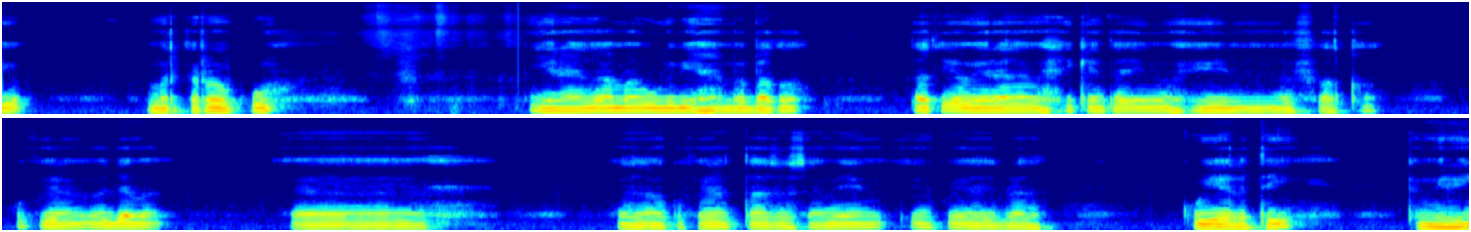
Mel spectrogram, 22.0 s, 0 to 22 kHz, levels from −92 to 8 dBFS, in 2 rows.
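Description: A single bit flipped in memory or on a digital link, corrupting one sample at a time: at 3.87 s the sample value jumps by a power of two to about -25 dBFS and snaps straight back, and at 8.14 s the same bit error spike recurs at about -37 dBFS. Each is heard as one sharp, broadband tick with no relation to the speech around it, the second noticeably quieter than the first.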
